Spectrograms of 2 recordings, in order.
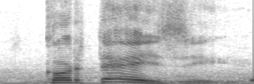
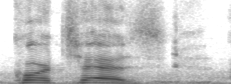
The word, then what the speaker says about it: Cortese: His name is Cortese. And he was calling you Cortez. I said, Cortez is Mexican. Cortese is Italian.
